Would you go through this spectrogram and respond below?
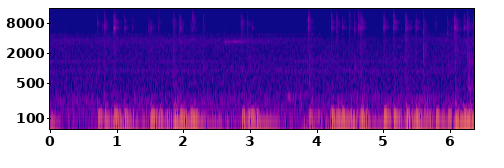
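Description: A computer mouse and keyboard clicking at a desk, a run of quick, light taps close by over a low background hum.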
